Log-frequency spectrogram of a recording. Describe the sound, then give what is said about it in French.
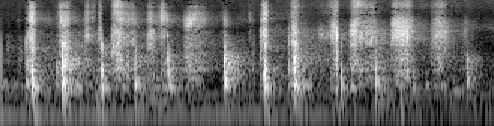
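Uneven scuffling of feet and shuffling steps as a man drags a woman, a burst of rough dragging movement with about a dozen irregular thuds and scrapes over a few seconds, no voices. “Il la tire.”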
